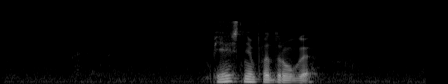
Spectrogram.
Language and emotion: Russian, neutral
